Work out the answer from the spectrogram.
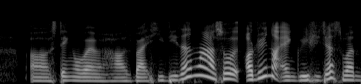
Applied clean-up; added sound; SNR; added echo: none; none; none; none.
